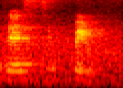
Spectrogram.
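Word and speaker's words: receipt: उससे रिलेटेड आपको एक रिसिप्ट मिलती है ना, उसको लोग बोलते हैं रेसिपिट। रेसिपिट नहीं, उसको रिसिप्ट बोलते हैं। उसमें पी जो होता है वो साइलेंट होता है।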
